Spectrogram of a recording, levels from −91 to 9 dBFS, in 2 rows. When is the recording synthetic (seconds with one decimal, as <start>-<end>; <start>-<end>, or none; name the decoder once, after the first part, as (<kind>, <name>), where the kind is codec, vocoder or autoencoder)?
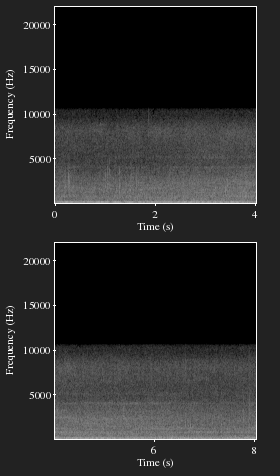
0.0-0.7 (autoencoder, DAC-VAE); 2.3-8.1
